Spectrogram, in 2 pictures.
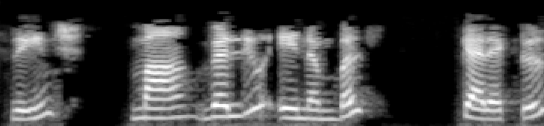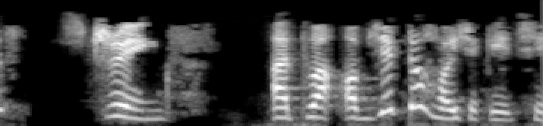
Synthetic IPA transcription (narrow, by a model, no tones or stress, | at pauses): ɾẽɲd͡ʒ | mãʋɛljuʔenəmbəɾz | kɛɾek̚ʈəɾs | sʈɾĩŋɡs | ət̪ʰəʋaʔɔb̚d͡ʒek̚ʈoɦoiʃəket͡ʃʰe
